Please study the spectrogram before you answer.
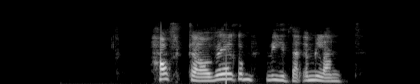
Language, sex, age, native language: Icelandic, female, 40-49, Icelandic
